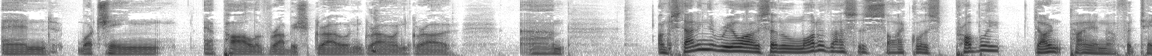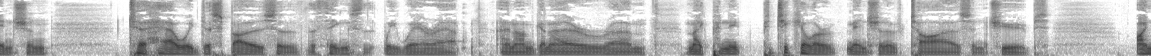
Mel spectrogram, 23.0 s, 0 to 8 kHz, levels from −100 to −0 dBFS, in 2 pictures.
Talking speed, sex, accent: 135 wpm, male, Australian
